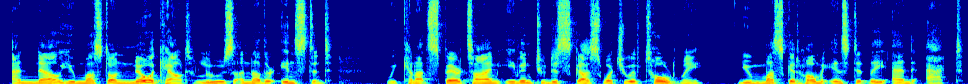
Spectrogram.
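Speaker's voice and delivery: detective pressing for evidence; Holmes urgent. Acted. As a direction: urge him on, impatient. Holmes's dialogue voice.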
